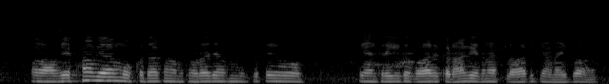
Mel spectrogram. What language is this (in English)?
Punjabi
